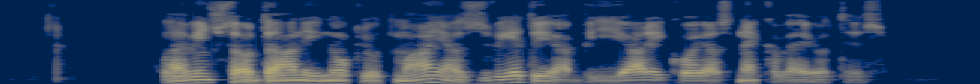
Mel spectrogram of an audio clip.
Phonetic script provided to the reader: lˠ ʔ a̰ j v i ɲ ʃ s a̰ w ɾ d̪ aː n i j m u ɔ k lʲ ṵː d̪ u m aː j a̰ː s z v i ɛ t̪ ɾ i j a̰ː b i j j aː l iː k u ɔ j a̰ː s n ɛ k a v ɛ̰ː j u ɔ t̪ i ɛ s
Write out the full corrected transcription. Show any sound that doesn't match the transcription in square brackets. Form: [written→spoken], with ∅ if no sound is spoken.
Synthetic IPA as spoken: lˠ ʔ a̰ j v i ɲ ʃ s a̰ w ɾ d̪ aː n i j [m→n] u ɔ k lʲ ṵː [d̪→t̪] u m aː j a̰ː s z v i ɛ [t̪→d̪] ɾ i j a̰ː b i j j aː [l→ɾ] iː k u ɔ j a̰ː s n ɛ k a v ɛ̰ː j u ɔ t̪ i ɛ s

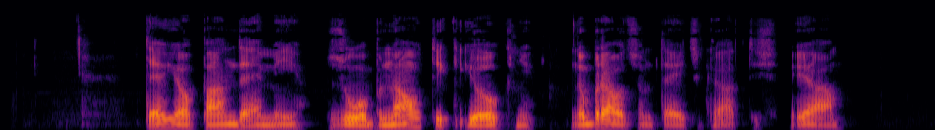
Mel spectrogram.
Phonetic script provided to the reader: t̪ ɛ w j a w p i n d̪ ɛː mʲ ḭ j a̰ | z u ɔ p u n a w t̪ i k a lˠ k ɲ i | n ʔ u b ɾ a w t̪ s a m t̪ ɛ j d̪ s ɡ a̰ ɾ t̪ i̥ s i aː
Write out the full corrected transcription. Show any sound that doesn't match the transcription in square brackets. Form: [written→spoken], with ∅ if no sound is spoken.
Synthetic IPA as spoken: t̪ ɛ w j a w p [i→a] n d̪ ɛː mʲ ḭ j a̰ | z u ɔ [p→b] u n a w t̪ i k [a→i] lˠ k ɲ i | n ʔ u b ɾ a w t̪ s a m t̪ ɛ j [d̪→t̪] s ɡ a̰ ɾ t̪ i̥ s [i→j] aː

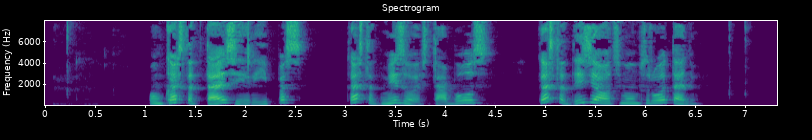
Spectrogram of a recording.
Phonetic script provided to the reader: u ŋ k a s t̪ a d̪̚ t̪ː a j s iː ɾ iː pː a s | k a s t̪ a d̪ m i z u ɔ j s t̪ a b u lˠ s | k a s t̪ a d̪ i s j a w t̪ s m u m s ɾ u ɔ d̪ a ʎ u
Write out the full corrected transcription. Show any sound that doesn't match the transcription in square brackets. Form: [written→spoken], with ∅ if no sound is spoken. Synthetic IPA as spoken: u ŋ k a s t̪ a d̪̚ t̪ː a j s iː ɾ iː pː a s | k a s t̪ a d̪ m i z u ɔ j s t̪ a b u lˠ s | k a s t̪ a d̪ i [s→z] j a w t̪ s m u m s ɾ u ɔ [d̪→t̪] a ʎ u

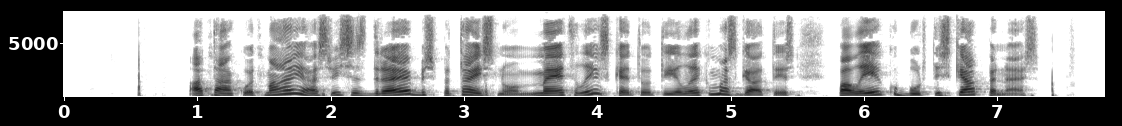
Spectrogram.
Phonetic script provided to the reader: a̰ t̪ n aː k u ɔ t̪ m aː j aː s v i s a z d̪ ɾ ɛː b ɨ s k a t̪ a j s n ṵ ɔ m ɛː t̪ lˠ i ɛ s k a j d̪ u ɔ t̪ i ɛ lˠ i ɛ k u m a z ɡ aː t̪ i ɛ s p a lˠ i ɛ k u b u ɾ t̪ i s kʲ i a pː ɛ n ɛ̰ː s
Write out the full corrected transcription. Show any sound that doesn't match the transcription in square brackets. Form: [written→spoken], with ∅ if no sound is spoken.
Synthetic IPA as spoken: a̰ t̪ n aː k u ɔ t̪ m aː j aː s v i s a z d̪ ɾ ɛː b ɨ s [k→p] a t̪ a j s n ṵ ɔ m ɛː t̪ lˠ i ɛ s k a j [d̪→t̪] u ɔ t̪ i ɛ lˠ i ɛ k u m a z ɡ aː t̪ i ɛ s p a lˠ i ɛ k u b u ɾ t̪ i s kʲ i a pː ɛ n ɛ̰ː s

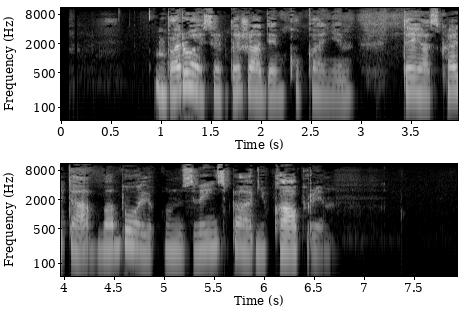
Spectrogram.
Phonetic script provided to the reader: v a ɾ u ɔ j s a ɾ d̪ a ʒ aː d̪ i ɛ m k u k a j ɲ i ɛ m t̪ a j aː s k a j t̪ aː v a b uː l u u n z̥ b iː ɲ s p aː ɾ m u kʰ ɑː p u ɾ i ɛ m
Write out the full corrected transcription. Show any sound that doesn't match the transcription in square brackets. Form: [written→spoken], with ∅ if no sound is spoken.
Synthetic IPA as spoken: v a ɾ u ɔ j s a ɾ d̪ a ʒ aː d̪ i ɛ m k u k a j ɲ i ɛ m t̪ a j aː s k a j t̪ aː v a b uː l u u n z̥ [b→v] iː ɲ s p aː ɾ [m→ɲ] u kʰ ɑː p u ɾ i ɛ m

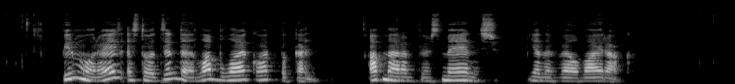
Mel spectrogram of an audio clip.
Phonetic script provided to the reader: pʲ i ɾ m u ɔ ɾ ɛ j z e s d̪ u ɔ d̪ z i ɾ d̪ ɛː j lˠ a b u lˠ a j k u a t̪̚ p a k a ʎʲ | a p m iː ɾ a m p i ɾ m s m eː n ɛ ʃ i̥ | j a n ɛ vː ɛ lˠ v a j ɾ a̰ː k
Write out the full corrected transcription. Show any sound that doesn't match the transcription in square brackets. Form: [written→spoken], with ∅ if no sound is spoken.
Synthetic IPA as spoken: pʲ i ɾ m u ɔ ɾ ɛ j z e s [d̪→t̪] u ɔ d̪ z i ɾ d̪ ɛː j lˠ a b u lˠ a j k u a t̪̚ p a k a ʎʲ | a p m [iː→æː] ɾ a m p i ɾ m s m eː n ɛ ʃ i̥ | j a n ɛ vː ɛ lˠ v a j ɾ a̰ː k

